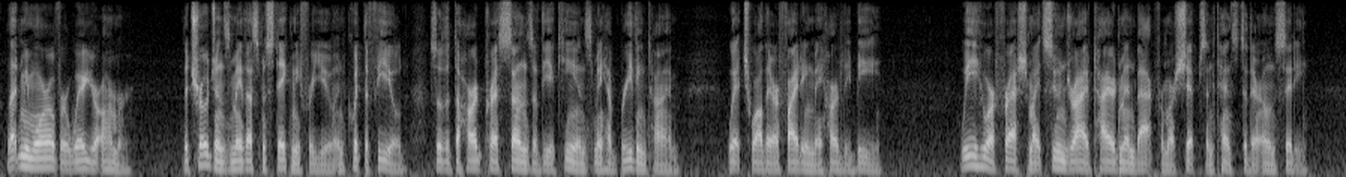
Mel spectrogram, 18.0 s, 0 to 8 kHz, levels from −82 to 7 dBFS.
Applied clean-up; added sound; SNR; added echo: none; none; none; none.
